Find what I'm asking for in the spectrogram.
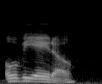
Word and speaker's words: Oviedo: And I like pronouncing it that way because that's exactly how it's spelled. And it's named for the Spanish city of Oviedo. So it turns out Oviedo and the chickens are wrong.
